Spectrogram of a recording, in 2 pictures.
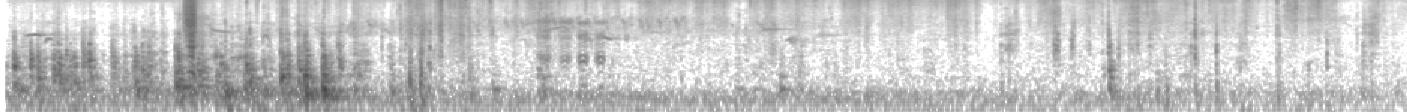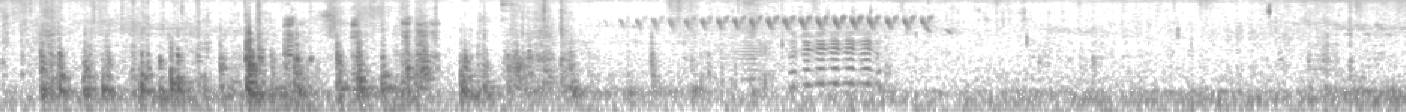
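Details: Young female goats playing on their new playground; a single wavering, harmonic bleat near the end, with frequent hoof clomps and thumps throughout and faint bird chirps.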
